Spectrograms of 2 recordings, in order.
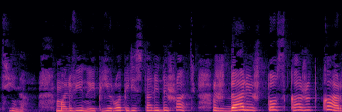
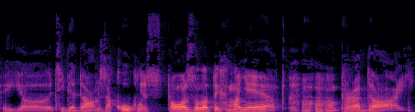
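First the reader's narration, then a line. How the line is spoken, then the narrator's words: Grumbling. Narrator (Russian): Карабас-Барабас проворчал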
